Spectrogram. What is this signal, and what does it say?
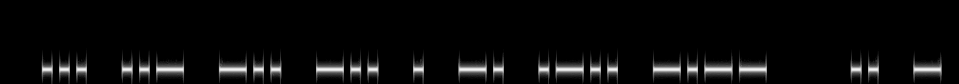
Morse code, heard as a keyed tone, about 14 wpm, spaced as for 12 wpm, 700 Hz. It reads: SUDDENLY IT
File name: Morsekurs / Witze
